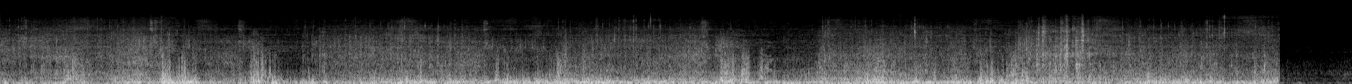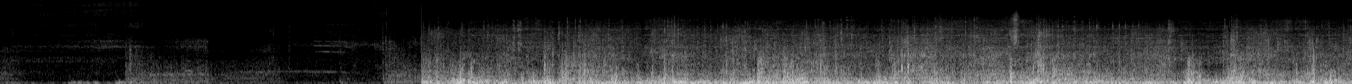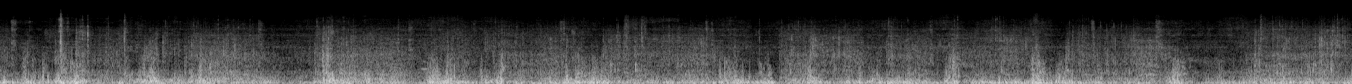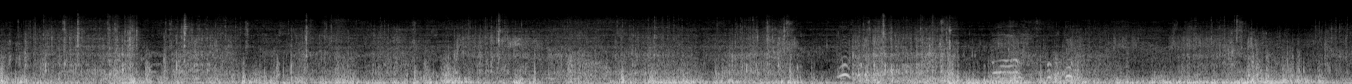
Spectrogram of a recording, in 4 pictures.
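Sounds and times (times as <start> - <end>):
tyres rumbling over dirt: 0.0 - 12.9, 17.4 - 54.0
wind buffeting microphone: 0.0 - 16.2, 17.2 - 54.0
bike knocks and rattles: 18.0 - 54.0.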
